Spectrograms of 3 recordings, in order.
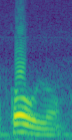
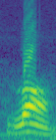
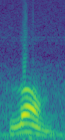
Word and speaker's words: Coulomb: Cuál es es el colum yo yo le digo col verdad Pero según pues corectamente la fora formaa correcta de pronunciar es coulom verdad coulom Ah pero yo le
